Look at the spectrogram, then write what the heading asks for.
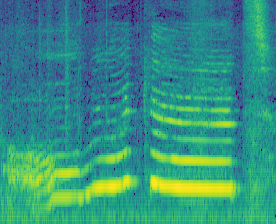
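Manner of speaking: high, drawn-out delighted squeal; thrilled high-pitched reaction; excited squeal. Real, not acted. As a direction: coo it high and loud, stretched out. Excited reaction on opening the box.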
